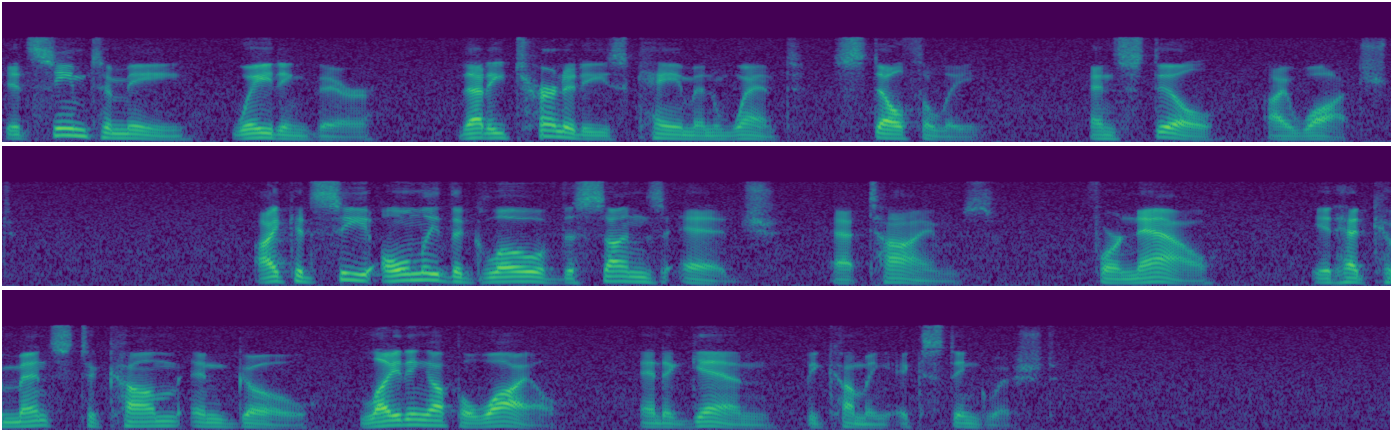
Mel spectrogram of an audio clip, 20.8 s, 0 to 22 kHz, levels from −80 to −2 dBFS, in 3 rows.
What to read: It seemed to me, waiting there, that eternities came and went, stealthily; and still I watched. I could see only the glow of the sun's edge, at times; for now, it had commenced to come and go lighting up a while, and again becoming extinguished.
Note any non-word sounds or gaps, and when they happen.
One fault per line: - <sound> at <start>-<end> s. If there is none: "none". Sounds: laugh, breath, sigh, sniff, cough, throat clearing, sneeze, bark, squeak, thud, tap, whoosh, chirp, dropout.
none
